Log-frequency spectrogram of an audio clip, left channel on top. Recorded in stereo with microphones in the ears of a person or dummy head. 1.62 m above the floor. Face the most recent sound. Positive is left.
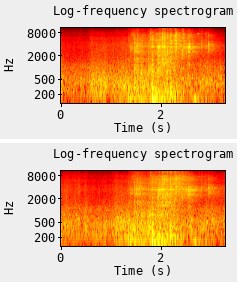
turn(degrees=10)  # may be behind; listen again after turning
